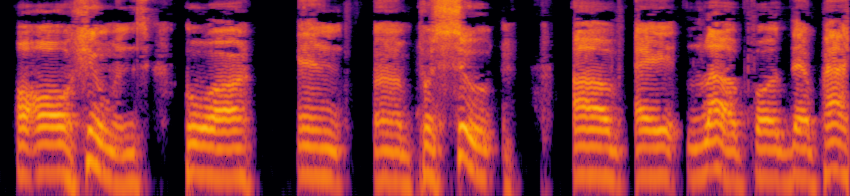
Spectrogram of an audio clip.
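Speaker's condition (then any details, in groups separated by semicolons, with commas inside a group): Sporadic ALS; must speak slower and carefully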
